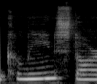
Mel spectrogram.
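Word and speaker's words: Kleene star: So it says one way to express such a pattern would be to use what is known as the clean star and the clean plus which essentially represents zero or more or one or more.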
